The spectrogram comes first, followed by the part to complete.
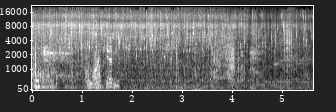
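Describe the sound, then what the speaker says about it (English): Coolant pouring and splashing out of the disconnected lower radiator hose of a 2004-2008 Acura TL, a steady close watery trickle and gush, with a voice speaking briefly over it. "this is where the majority of the fluid's gonna come out"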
